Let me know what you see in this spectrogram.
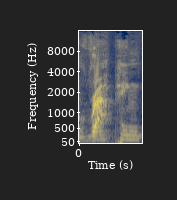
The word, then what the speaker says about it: wrapping: W would be the wise men, or wrapping paper. Wrapping, that's WRAPPING, to wrap. It's a silent W, isn't it?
